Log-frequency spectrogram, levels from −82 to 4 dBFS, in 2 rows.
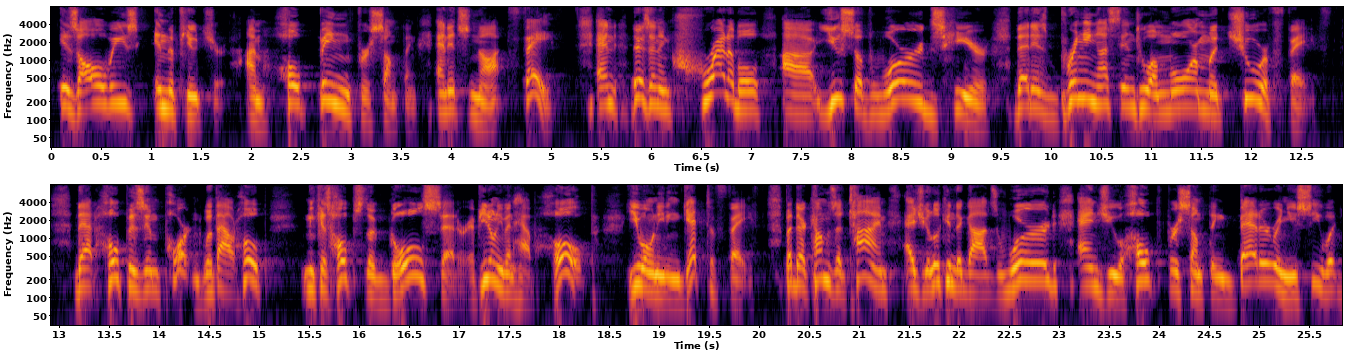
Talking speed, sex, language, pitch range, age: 175 wpm, male, English, 145-210 Hz, 60-79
